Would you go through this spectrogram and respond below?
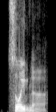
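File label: "soigné", British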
